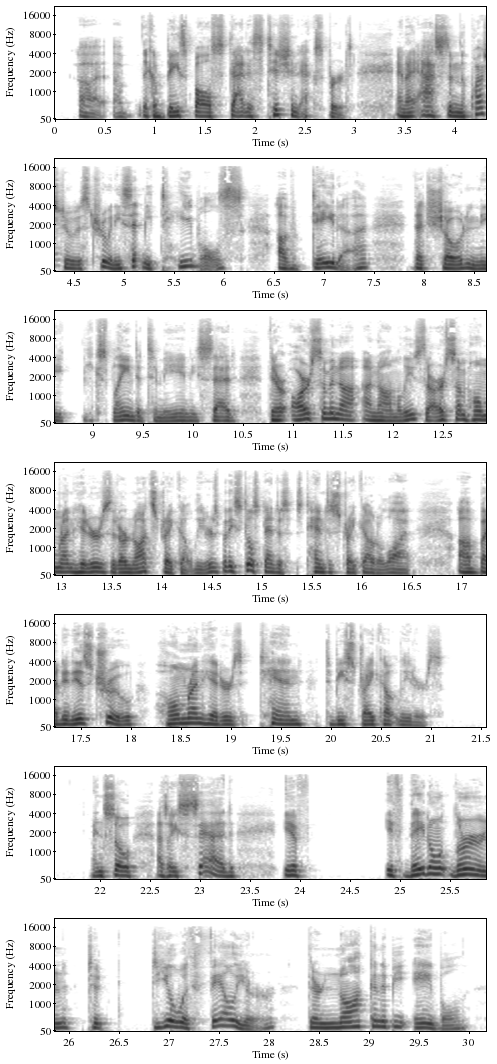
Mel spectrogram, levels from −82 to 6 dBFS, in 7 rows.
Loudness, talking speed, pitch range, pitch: -20 LUFS, 190 wpm, 130-160 Hz, 145 Hz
